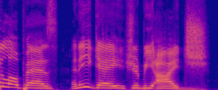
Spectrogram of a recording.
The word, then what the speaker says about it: Lopes: Lopes should be Lopez, and Ige should be Ige.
